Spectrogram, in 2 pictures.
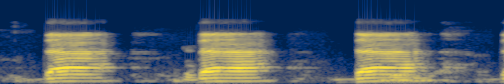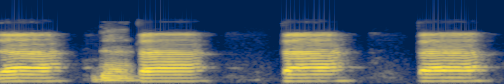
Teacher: tapi kalau dal dalam bahasa Arab itu ujung lidah dengan tempat tumbuh gigi atas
